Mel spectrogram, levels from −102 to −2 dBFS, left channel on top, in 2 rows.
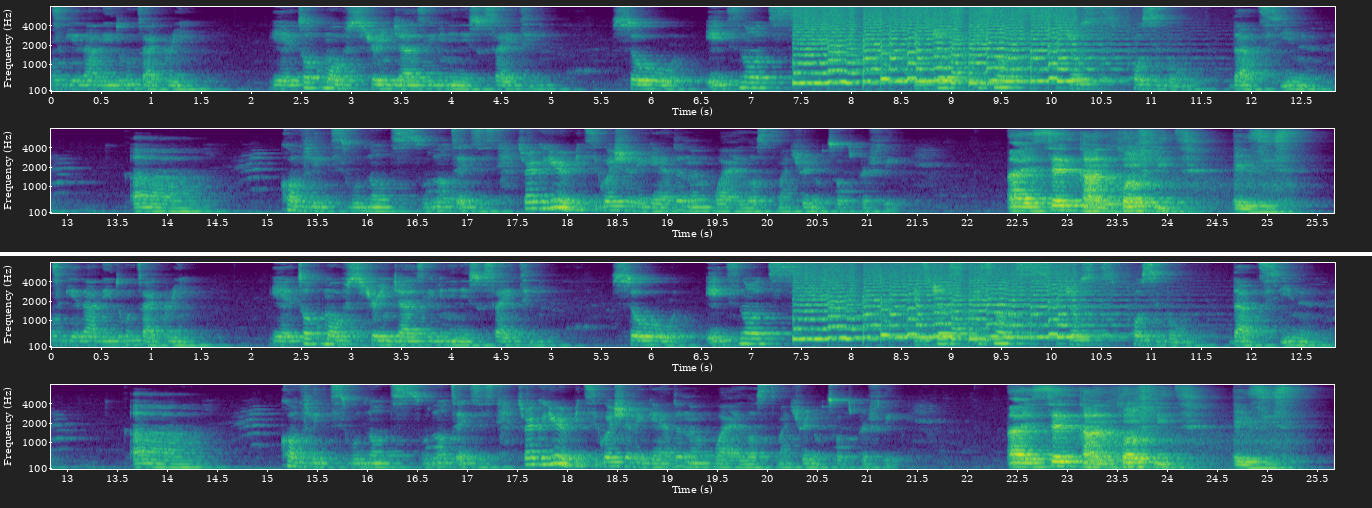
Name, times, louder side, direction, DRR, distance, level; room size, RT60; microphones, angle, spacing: voice 1, 0.0-1.4 2.2-5.0 5.6-6.3 6.5-7.5 8.6-11.4 11.8-13.0 13.6-14.4 14.8-21.3, equal, 25° right, 3 dB, 1.5 m, -28 dB
sound 1, 7.4-11.0, left 2 dB, 15° left, 0.5 m, -22 dB
voice 2, 22.4-24.4 24.7-25.2, right 1 dB, 5° right, -1 dB, 2.2 m, -19 dB
8.5 x 5.7 x 7.0 m, 0.99 s
head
